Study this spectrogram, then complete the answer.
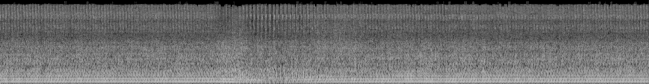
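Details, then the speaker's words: Mid-2000s MTD Yard Machines push mower with air-vane governor, after pull-start repair, runs steady then sags sharply and recovers within a second; fuel leaking at carburetor, owner assumes it loosened from the tank. "well that actually runs pretty well however I can see there is fuel leaking out of the carburetor right there in the same basic location that it was leaking out on the red mower"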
